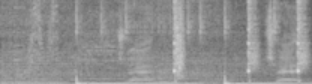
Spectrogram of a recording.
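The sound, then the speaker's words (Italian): A car engine cranks and catches, then revs up and down with a low, steady rumble underneath and a second sharp burst partway through, fairly loud. “accendi un attimo la macchina.”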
